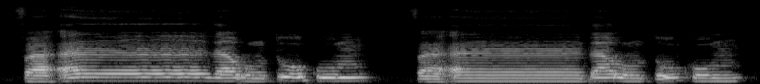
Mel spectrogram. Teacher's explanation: Ketika mengucapkan nun sukunnya, kita sudah bersiap kepada makhraj huruf dzal. Huruf dzal ini makhrajnya ada di ujung lidah bertemu dengan ujung gigi seri atas. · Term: ikhfa awsat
